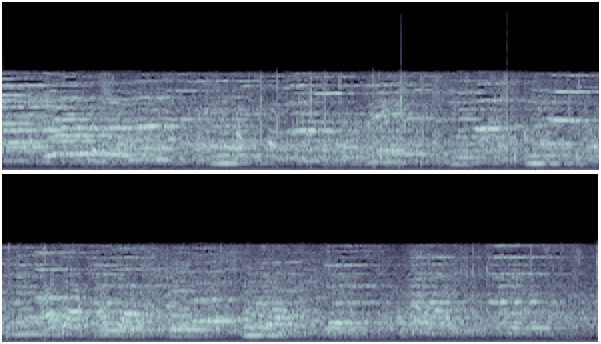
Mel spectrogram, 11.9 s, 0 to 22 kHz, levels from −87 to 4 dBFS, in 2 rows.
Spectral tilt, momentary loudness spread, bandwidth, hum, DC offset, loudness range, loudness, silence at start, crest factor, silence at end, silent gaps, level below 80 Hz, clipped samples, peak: -2 dB/octave; 7 LU; 4.2 kHz; none; 0.4%; 3 LU; -17 LUFS; 0 s; 18 dB; 0 s; none; -64 dBFS; under 0.1%; 0 dBFS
